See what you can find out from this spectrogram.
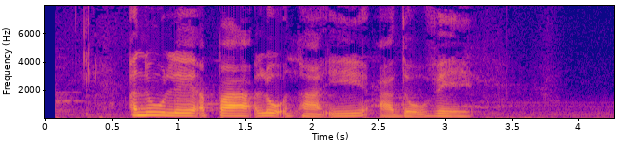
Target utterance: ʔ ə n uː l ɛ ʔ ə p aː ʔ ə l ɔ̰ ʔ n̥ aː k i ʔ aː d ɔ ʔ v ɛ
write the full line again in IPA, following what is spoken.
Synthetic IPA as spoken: ʔ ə n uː l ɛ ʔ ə p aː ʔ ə l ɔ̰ ʔ n̥ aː ʔ i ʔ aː d ɔ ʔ v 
